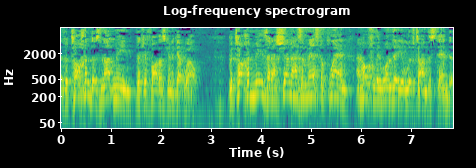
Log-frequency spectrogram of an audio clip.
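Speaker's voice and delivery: plain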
